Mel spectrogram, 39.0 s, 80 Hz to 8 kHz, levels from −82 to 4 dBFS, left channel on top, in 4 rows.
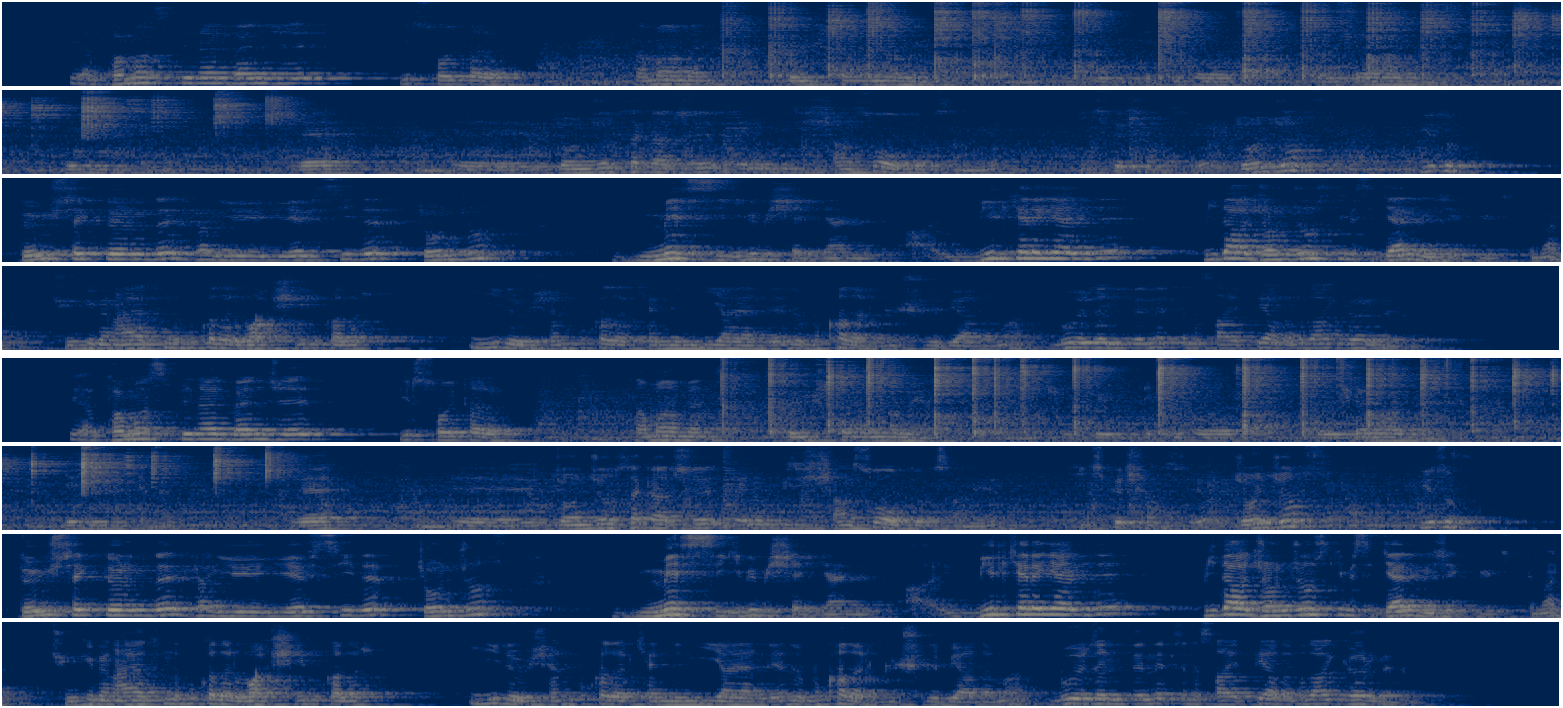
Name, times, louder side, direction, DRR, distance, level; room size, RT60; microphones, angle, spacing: voice 1, 0.4-2.0 2.5-3.3 3.9-4.5 4.9-5.9 6.2-7.8 8.2-9.4 9.9-10.9 11.5-11.9 12.5-16.0 16.4-18.1 18.6-19.0 19.6-22.7 23.3-26.6 27.0-31.6 32.1-38.1, right 2 dB, 45° right, 7 dB, 1.8 m, -42 dB
sound 1, 3.3-18.8, right 1 dB, 90° right, 2.7 m, -54 dB
sound 2, 4.4-4.5 4.8-4.9 5.1-5.5 5.8-6.4 6.7-6.8 7.2-7.3 7.7-7.8 8.1-10.7 11.0-11.4, right 7 dB, 65° right, 3.4 m, -37 dB
24.0 x 12.5 x 4.0 m, 1.1 s
head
